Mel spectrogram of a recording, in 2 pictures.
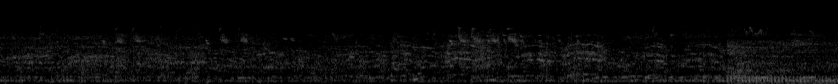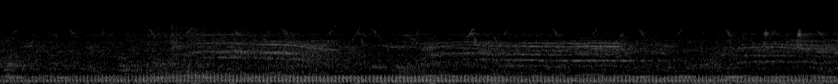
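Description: Small birds chirping and calling in short, repeated phrases. About halfway through, a low, steady hum joins them and continues to the end.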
